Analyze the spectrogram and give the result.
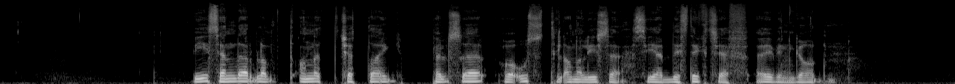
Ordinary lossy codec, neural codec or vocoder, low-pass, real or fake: MP3, 96 kbps; vocoder, 44.1 kHz, 128 mel bands, Pupu-Vocoder; 19.8 kHz; fake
